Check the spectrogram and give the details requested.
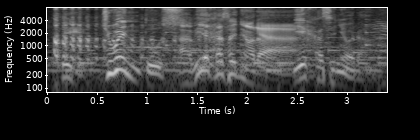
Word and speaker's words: Juventus: Juventus, ¿está bien pronunciado, Mr. G? Sí. Juventus.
